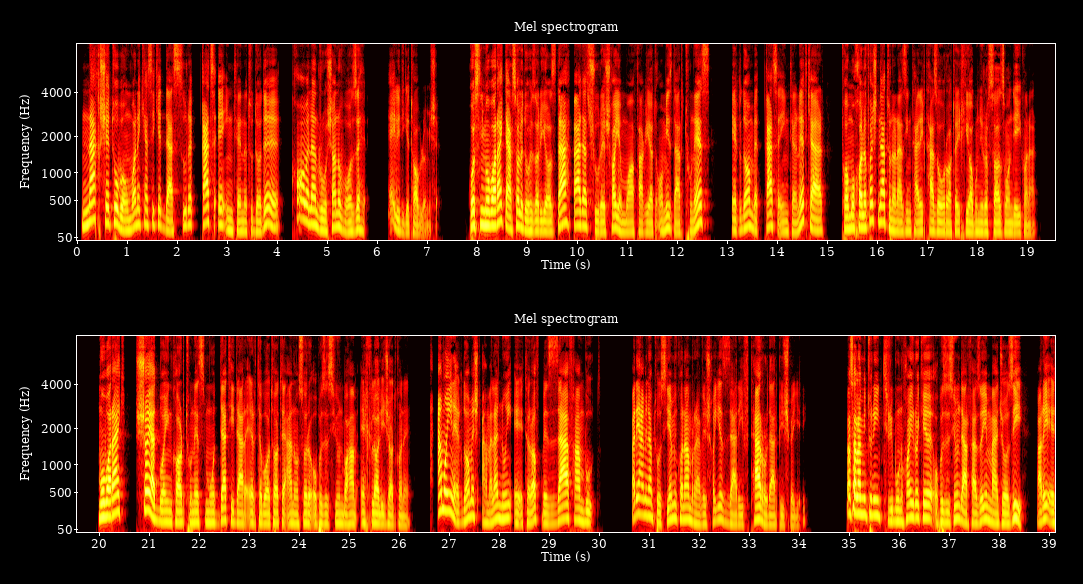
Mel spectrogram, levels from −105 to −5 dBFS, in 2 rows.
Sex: male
